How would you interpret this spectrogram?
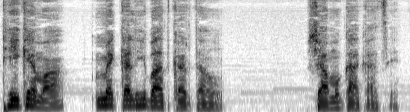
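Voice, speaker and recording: An actor playing a humble, dutiful young son of a poor family in a story, earnest and deferential. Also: male voice, fairly low pitch, lively intonation, measured pace, warm tone, dry recording, faint music behind.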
